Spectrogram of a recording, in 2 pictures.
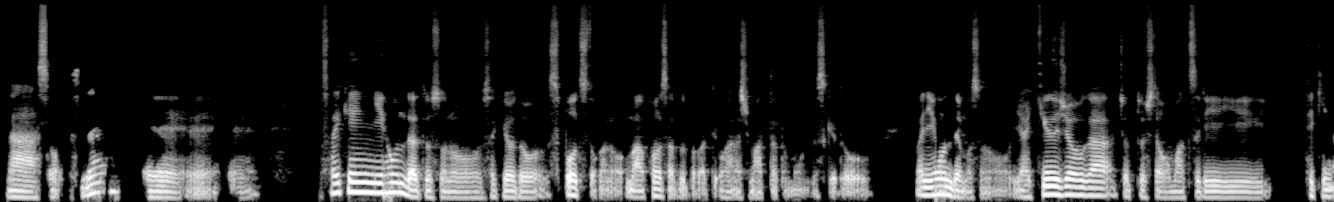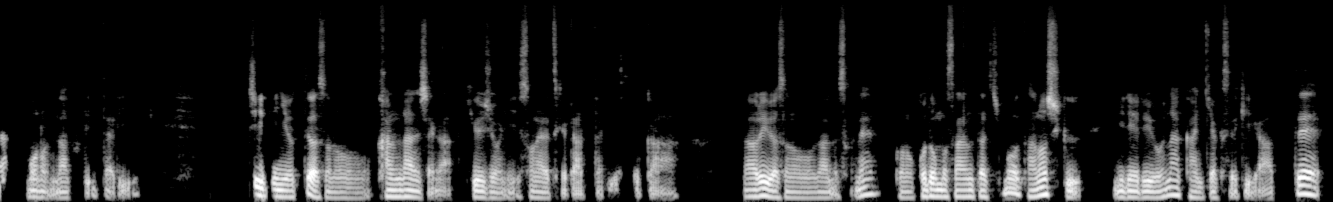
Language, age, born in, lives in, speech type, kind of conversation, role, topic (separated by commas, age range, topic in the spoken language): Japanese, 45-49, Japan, Japan, conversation, unstructured, none, お祭りに参加したことはありますか？どんな思い出がありますか？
